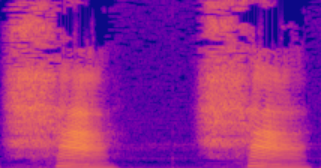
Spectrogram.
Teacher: Now the next one, we've called it the throaty ha, and it comes from the middle of the throat, and its closest equivalent in English is heart. · the ha itself is produced by squeezing the muscles which are around your windpipe. So you constrict the windpipe to get this sound out.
